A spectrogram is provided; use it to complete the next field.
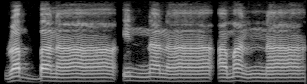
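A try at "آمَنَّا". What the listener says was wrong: আতে টান হবে, আমান্না।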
